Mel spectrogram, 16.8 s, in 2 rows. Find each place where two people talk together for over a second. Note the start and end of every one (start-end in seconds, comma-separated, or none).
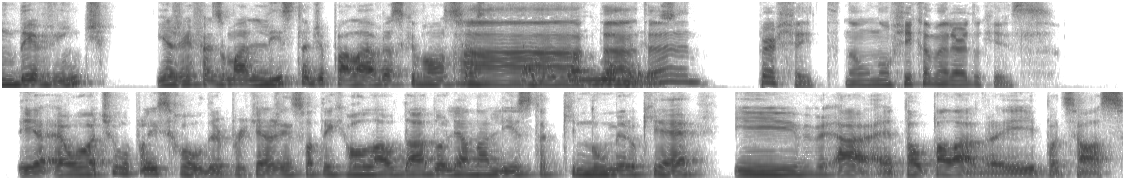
3.4-5.1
